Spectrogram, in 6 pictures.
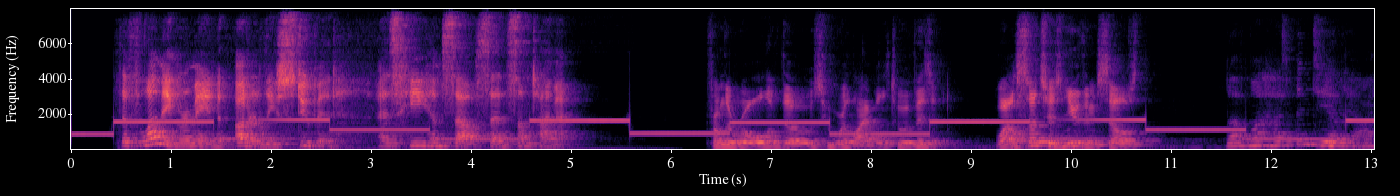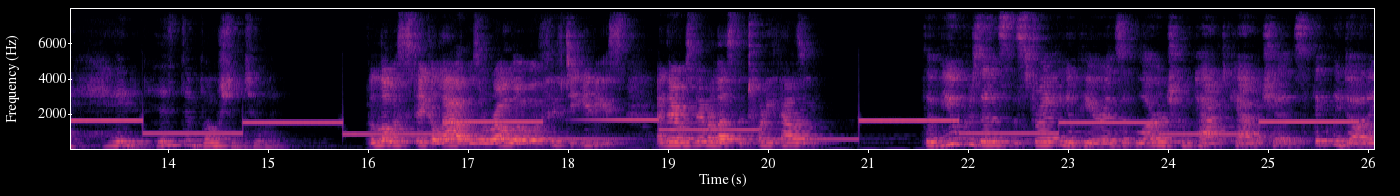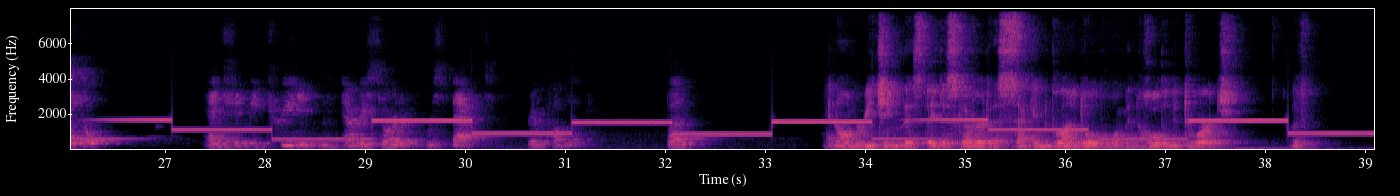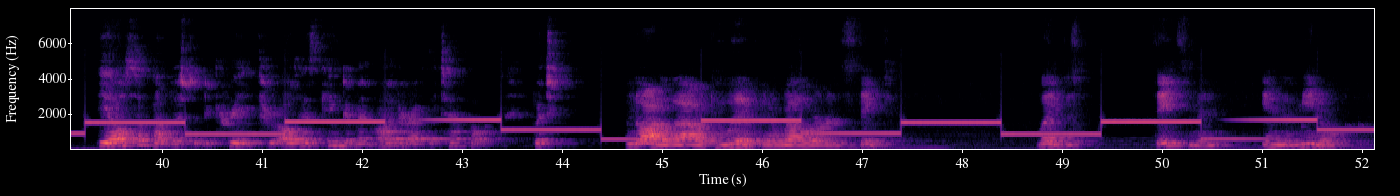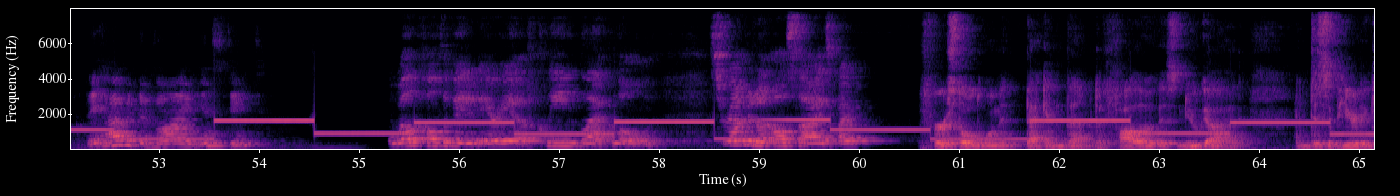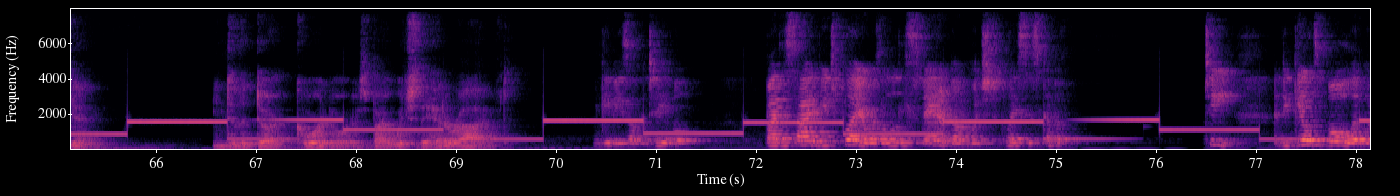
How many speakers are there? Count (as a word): eight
